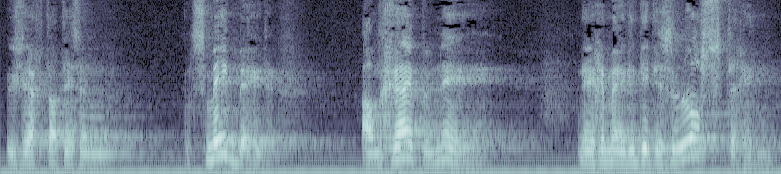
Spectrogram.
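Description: A man preaching a sermon to a congregation, slow and solemn, rising to emphatic outbursts, recorded in a church. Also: on the high side, animated, creaky, fairly bright tone, reverberant, long reverb tail, rough recording.

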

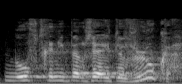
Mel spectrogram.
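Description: A man preaching a sermon to a congregation, slow and solemn, rising to emphatic outbursts, recorded in a church. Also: sits high, a little mellow, roomy sound, in a large hall, poor audio.

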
